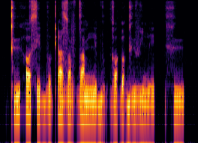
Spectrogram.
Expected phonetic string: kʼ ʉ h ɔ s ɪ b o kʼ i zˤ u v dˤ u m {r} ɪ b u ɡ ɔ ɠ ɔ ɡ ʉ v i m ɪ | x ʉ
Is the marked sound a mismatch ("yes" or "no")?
yes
